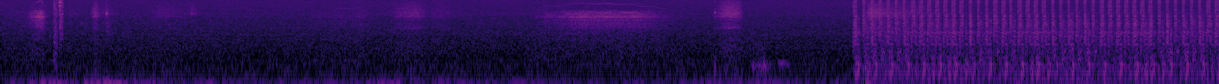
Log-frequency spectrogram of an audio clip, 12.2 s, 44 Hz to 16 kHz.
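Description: Enemy gunfire in Final Fantasy 7, a short burst of sharp shots near the start over a steady game ambience, followed later by a dense, loud rattling noise that fills the rest of the scene.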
